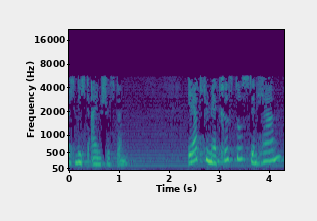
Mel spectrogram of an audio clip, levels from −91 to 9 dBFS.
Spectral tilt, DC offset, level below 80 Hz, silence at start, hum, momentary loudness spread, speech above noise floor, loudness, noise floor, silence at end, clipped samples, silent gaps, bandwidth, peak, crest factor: -5 dB/octave; under 0.1%; -72 dBFS; 0 s; none; 15 LU; 26 dB; -29 LUFS; -54 dBFS; 0 s; under 0.1%; none; 6 kHz; -14 dBFS; 16 dB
